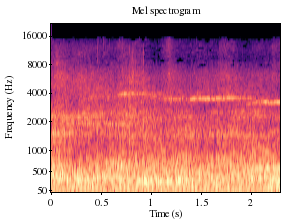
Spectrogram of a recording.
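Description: Steady low electrical hum with an indistinct background murmur and a faint high tone: the ambient sound of a stadium corridor picked up by an open camera microphone.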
